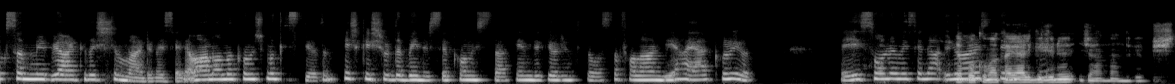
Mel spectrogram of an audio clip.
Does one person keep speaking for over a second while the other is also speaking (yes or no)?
yes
